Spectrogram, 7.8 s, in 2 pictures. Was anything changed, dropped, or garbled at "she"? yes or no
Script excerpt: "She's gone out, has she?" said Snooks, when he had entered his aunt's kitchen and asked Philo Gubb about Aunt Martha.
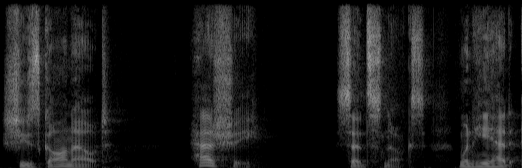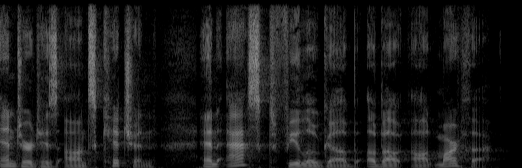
no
